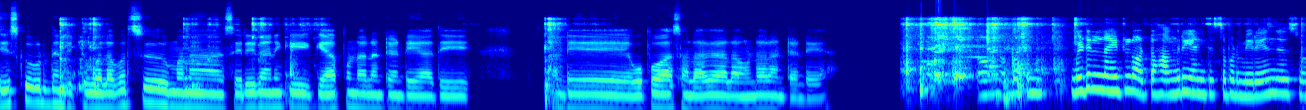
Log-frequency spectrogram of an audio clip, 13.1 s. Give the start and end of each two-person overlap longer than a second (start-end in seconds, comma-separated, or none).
none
